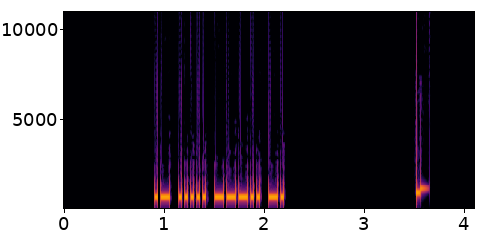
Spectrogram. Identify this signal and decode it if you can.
Morse code, heard as a keyed tone, about 40 wpm, 700 Hz. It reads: A58N
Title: Common Cut Numbers - 4-Digit 40wpm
